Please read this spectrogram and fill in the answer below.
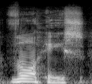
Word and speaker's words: Voorhees: mispronouncing on the radio, and they do just pronounce it Vorhees, uh which is how it's spelled, but that's rather disappointing.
